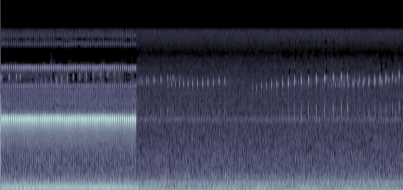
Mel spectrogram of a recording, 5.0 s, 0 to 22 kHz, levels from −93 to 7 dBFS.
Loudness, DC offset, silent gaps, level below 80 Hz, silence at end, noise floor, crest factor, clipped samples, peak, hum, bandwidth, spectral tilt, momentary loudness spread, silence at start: -13 LUFS; 2%; none; -32 dBFS; 0.05 s; -36 dBFS; 14 dB; under 0.1%; -4 dBFS; 60 Hz at -40 dBFS; 12 kHz; -4.5 dB/octave; 24 LU; 0 s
